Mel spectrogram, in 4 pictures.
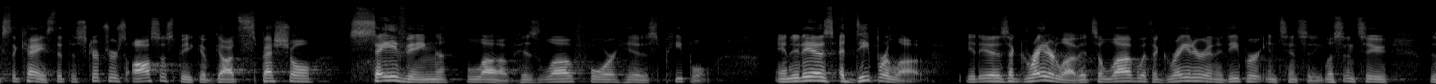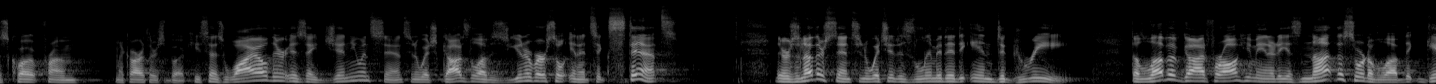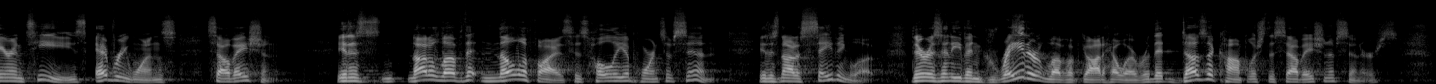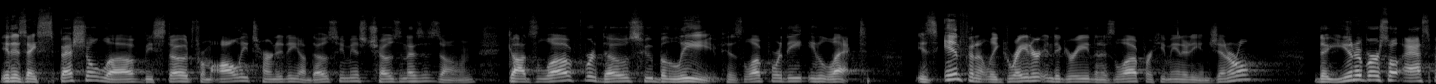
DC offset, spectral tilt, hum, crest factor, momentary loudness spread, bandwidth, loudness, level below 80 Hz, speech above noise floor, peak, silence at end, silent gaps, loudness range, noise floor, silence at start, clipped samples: under 0.1%; -5 dB/octave; none; 22 dB; 14 LU; 16.5 kHz; -30 LUFS; -80 dBFS; 40 dB; -8 dBFS; 0 s; none; 5 LU; -71 dBFS; 0 s; under 0.1%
